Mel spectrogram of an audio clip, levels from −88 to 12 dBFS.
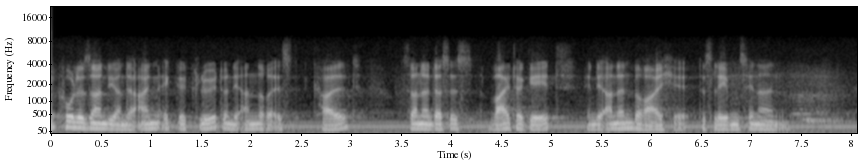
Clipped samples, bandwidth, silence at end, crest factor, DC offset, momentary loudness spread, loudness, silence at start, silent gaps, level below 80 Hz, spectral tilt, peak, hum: under 0.1%; 7.6 kHz; 0 s; 16 dB; under 0.1%; 14 LU; -20 LUFS; 0 s; none; -42 dBFS; -8.5 dB/octave; -4 dBFS; none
